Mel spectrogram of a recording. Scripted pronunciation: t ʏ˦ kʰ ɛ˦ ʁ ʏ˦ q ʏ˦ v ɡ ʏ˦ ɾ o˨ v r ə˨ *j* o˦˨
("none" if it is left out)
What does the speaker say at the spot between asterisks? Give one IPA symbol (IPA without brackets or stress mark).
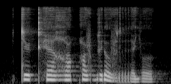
j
